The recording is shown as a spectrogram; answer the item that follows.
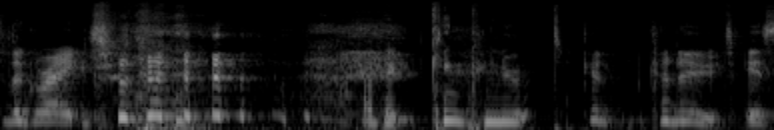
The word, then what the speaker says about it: Canute: It's King Canute, I think. Canute. I think it depends on where you're from and how you pronounce it. I think you do pronounce the K.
